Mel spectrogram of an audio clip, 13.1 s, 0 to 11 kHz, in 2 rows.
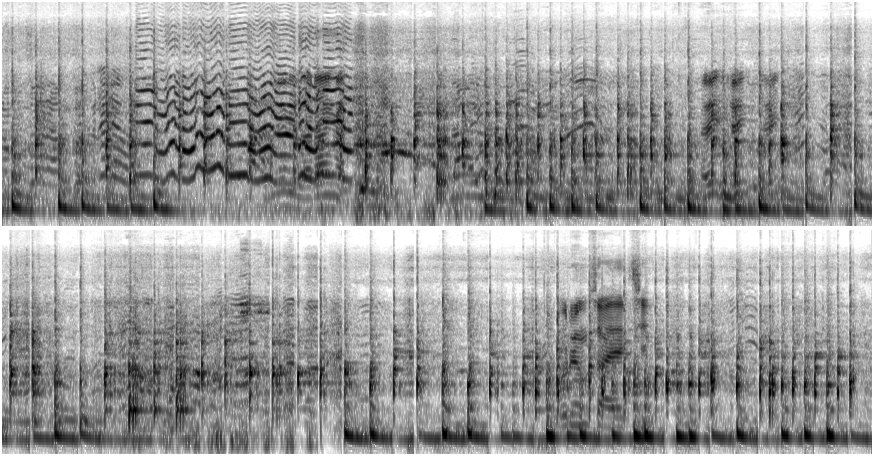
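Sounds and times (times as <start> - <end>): crowd voices: 0.0 - 12.6
hand drums playing fast rhythm: 0.0 - 13.0.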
